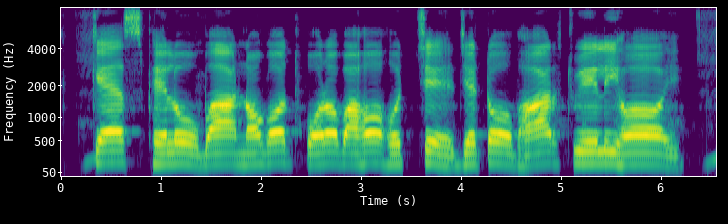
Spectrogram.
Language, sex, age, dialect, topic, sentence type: Bengali, male, 18-24, Jharkhandi, banking, statement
